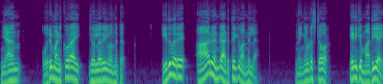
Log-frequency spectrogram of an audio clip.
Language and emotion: Malayalam, angry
